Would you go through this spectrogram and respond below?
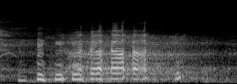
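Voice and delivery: a real laugh at her own caught lie; rueful laugh. Real, not acted. Remembering the counselor's letter, a real rueful laugh. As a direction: laugh it off, a bit embarrassed.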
